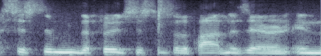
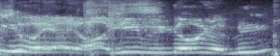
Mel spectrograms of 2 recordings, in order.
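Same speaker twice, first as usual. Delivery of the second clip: much higher, shouted, mock-frantic voice; mock flustered mate; 13 semitones higher than usual. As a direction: squeal it like your mate losing his cool. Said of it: "He's like".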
